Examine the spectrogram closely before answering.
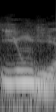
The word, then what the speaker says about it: Jung: na sequência o artigo da Wikipédia nos traz Yung é assim que eu pronuncio é exato Como qual qual que é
